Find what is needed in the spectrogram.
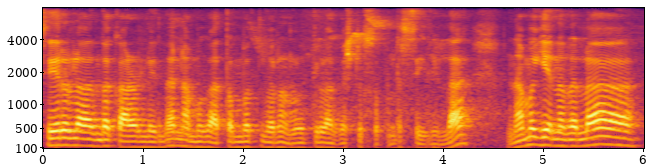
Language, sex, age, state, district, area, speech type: Kannada, male, 60+, Karnataka, Bidar, urban, spontaneous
